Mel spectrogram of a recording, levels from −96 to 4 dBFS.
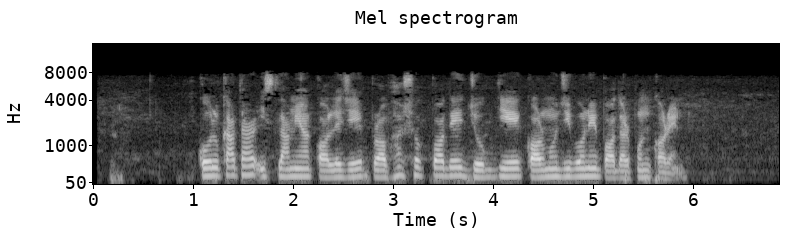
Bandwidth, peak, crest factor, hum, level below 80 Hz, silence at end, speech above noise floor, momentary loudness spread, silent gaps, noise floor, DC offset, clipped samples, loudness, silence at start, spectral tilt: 8.4 kHz; 0 dBFS; 20 dB; none; -54 dBFS; 0.95 s; 37 dB; 6 LU; none; -57 dBFS; under 0.1%; under 0.1%; -19 LUFS; 0.15 s; -4.5 dB/octave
